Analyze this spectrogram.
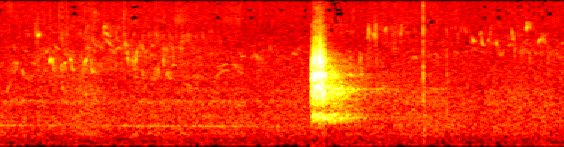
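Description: A roe deer gives a single harsh, hoarse bark against faint birdsong.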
